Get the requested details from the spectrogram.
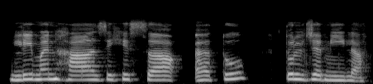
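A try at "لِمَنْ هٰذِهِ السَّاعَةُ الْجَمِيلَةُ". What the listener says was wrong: जमीला तू। हाँ अभी रुकना नहीं, ठीक है, कुरान में तो हम रुक जाते हैं ना, यहाँ पे नहीं रुकना। यहाँ पे जो हरकत है उसको पढ़ना है, ये अरबी है।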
